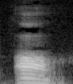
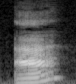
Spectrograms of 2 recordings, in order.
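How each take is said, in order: First: The vowel is heavy and thick, toward o. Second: The vowel is light and thin, like a. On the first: "kalau tebal" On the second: "a yang tipis"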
